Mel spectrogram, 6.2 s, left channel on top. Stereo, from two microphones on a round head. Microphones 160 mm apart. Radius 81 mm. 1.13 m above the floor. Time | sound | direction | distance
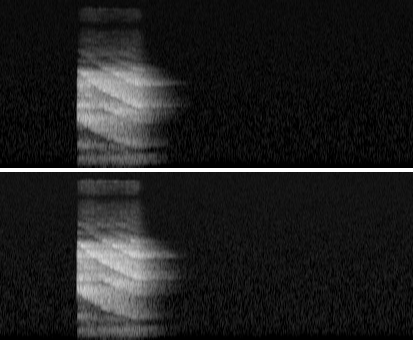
1.2 | a fire alarm | 70° right (ahead or behind) | 4.5 m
